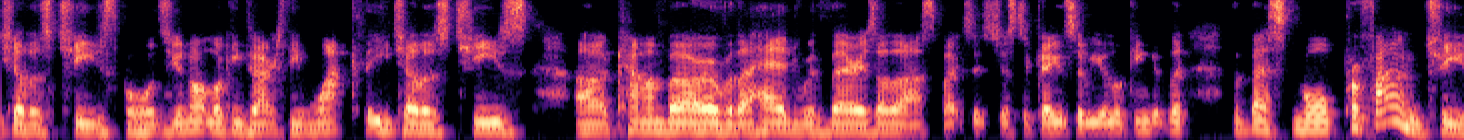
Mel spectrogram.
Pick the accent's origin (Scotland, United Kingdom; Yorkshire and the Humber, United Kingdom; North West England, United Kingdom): Yorkshire and the Humber, United Kingdom; I'm sure, like myself, as a Yorkshire lad, you will have actually visited Flamingo Land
